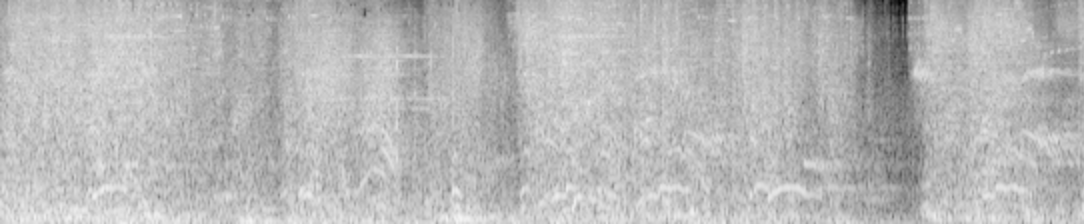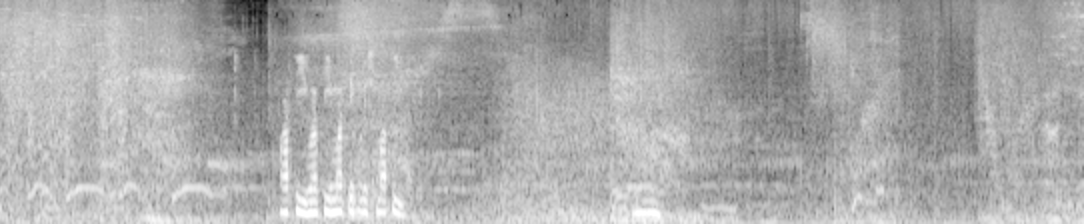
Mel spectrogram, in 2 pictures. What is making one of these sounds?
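A young man talks into a headset microphone with animation.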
